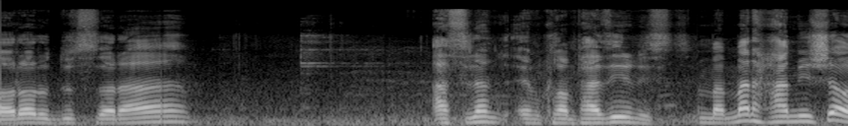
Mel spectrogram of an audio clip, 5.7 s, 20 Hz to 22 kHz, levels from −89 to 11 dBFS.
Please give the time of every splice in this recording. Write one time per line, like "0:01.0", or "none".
0:04.7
